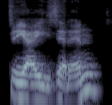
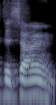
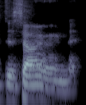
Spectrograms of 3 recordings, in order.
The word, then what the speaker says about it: DAZN: company uh I thought it would have been da ZN no you pronounce it as theone I was like oh geez okay you pronounce this company that has bought Foxdale as theone uh this is an international streaming service I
